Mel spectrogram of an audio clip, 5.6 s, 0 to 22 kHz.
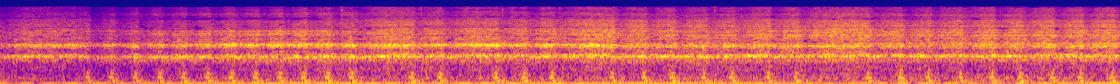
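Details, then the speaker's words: Philips GC7051 pump-type steam iron, reassembled after its water hose, clogged with algae-like deposits, was found to be the cause of no steam: rapid, even pump buzzing under a steady hiss of steam, pump and steam output now normal. "ได้ยินเสียงปั๊มนะครับผมแล้วได้ยินเสียงไอ้น้ำออกนะครับ"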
